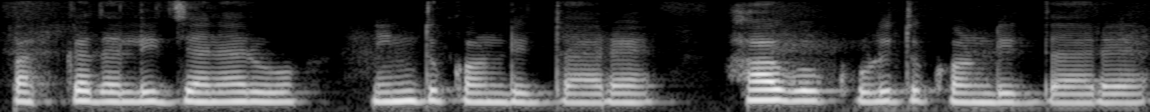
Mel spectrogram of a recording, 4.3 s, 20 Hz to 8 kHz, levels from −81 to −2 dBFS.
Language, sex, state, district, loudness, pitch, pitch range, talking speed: Kannada, female, Karnataka, Mysore, -18 LUFS, 210 Hz, 200-225 Hz, 70 wpm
